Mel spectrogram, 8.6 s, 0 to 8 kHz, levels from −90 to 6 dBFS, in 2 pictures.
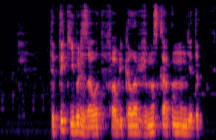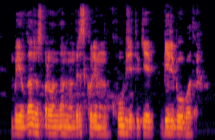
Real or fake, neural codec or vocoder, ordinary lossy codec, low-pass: real; none; none; 7.2 kHz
